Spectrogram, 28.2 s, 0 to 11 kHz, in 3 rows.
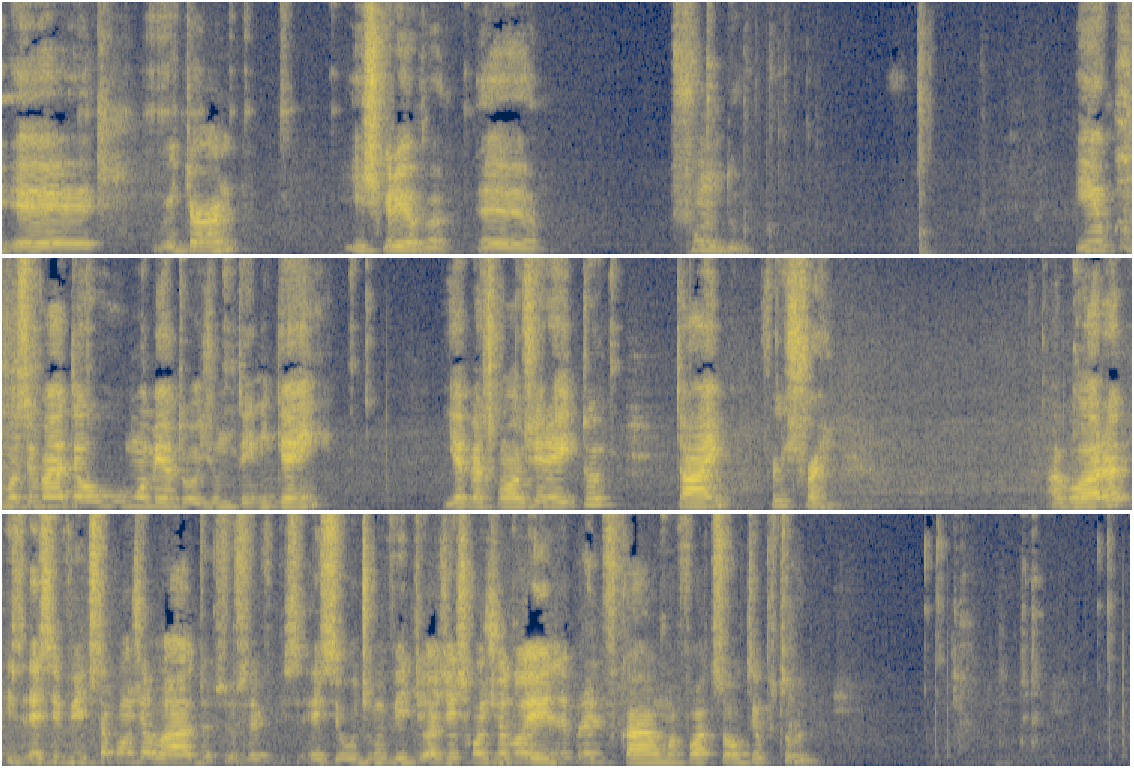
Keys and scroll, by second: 5.7 shift+f, 7.6 Return.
